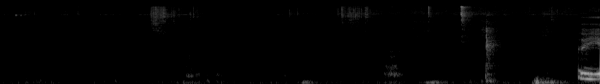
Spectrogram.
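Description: Cumin seeds frying in hot oil in a frying pan, crackling faintly with a few scattered small pops over a soft hiss. A soft low thump about five seconds in.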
